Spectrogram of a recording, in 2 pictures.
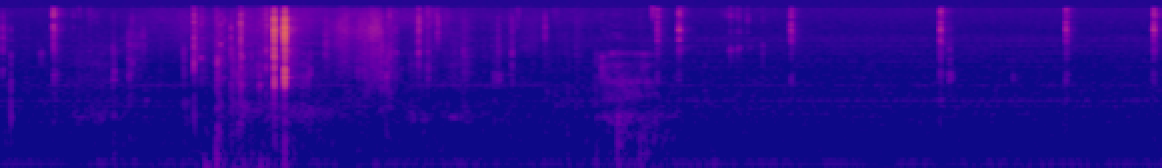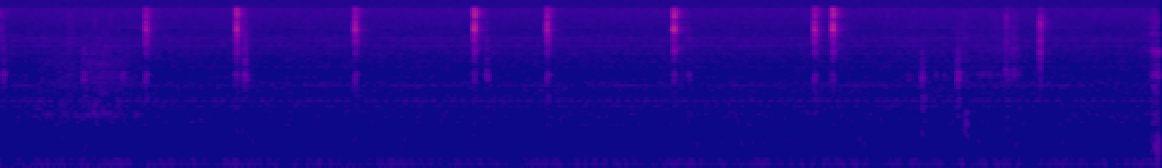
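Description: Near silence: soft handling noise as over-ear headphones are picked up and put on, in the first few seconds. After that come faint, regular ticks, about two a second, over a faint steady hum.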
